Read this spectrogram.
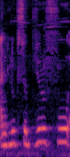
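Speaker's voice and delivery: plain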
